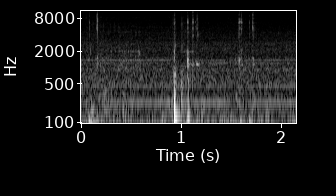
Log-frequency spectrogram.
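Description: A few faint computer mouse clicks, one near the start, a quick pair about a second in and a softer one later.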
